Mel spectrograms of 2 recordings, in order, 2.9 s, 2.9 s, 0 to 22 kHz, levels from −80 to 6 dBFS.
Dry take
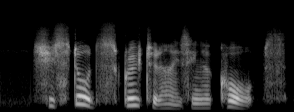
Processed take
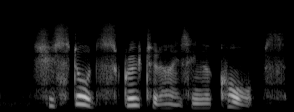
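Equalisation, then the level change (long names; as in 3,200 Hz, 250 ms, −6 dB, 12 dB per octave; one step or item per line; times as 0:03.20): phaser with its sweep stopped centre 620 Hz, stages 8
−3.5 dB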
